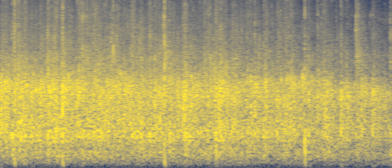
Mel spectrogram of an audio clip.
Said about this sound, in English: Can we just give Phil another round of applause?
